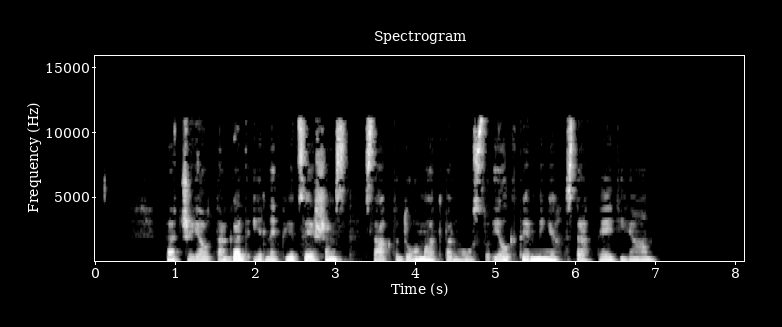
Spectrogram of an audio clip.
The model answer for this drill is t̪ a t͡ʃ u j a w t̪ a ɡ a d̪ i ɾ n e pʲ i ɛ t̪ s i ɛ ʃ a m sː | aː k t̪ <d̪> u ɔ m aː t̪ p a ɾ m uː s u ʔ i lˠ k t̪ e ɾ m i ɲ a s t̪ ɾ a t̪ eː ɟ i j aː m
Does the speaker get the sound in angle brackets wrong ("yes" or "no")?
no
